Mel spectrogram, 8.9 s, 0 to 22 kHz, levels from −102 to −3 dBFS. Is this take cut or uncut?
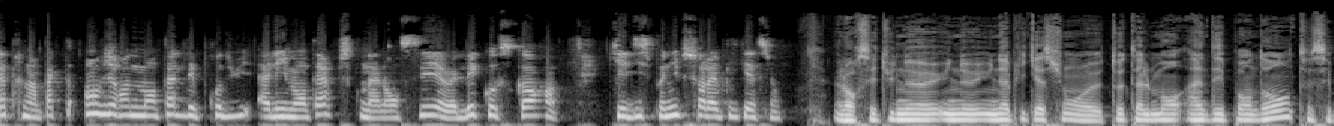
uncut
